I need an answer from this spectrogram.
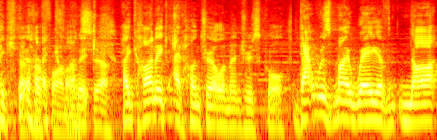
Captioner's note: laughs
